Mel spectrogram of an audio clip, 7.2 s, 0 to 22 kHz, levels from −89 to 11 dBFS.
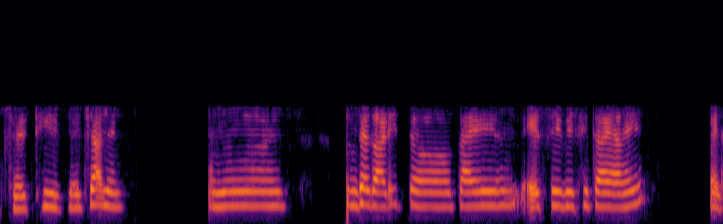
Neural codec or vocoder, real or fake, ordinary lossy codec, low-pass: codec, 16 kHz, 4.8 kbps, FACodec; fake; none; 3.6 kHz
